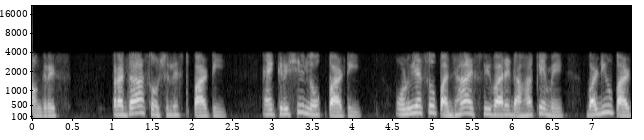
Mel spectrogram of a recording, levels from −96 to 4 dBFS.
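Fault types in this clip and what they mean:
AMR narrowband mobile codec: The speech has been squeezed through the narrowband mobile codec, which rebuilds each 20 ms frame from a vocal-tract model excited by a few pulses. The damage is plainly audible: a buzzy, synthetic edge that fits a low mode of around 8 kbps. On a spectrogram, all energy stops at a flat ceiling near 3.8 kHz, with blank space above. Within the band, the harmonics look smeared and blocky frame to frame.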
